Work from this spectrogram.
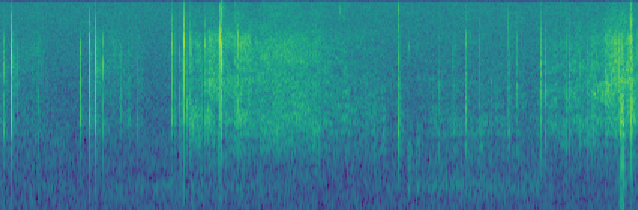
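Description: Long acrylic nails tap and scratch the cap and body of a medium red Joico plastic shampoo bottle with a silver cap, which appears full. Sharp, bright clicks come in scattered bursts, with a stretch of soft, hissy scratching in between and almost no low end. Each tap dies away almost at once.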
